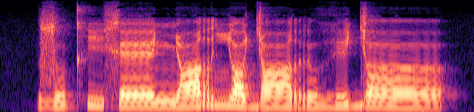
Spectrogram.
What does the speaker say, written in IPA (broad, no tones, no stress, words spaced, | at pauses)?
zʊkʰixɛː ɲɑr ʎɒɟɑːrʊ ɦɪɟʌː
